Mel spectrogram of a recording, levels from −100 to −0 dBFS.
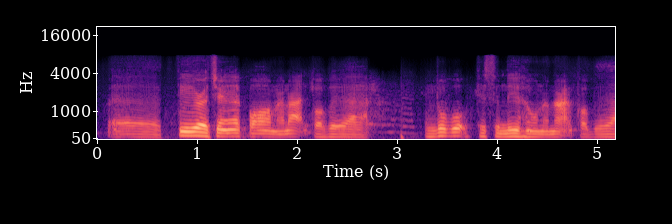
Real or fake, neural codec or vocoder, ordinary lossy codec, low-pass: fake; codec, 16 kHz, 0.5 kbps, X-Codec, HuBERT features, trained on balanced general audio; none; none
